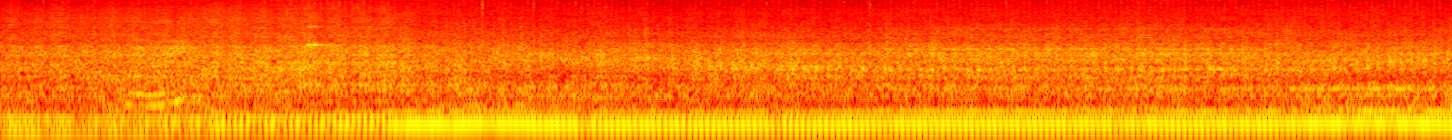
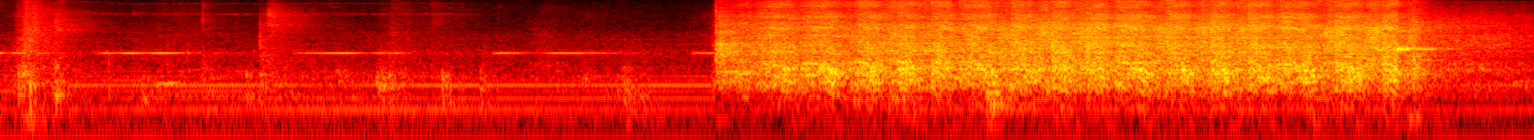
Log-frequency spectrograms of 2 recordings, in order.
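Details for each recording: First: Boosted Acura RSX Type S after an engine rebuild with LSD, new clutch and pistons, just after first start: steady, even idle hum with a smooth low drone, no ticking or exhaust leaks. Only a coolant drip is still being checked. Normal idle. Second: Acura RSX after motor build and LSD install, first start on a jumper box: starter cranks steadily about three seconds but never fires; cranks no start, fuel pump heard and fuel pressure present, battery charge doubted.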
